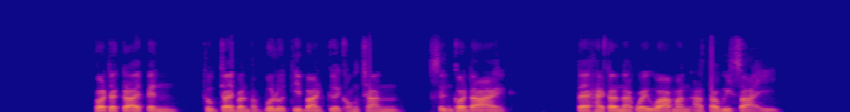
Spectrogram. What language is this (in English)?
Thai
